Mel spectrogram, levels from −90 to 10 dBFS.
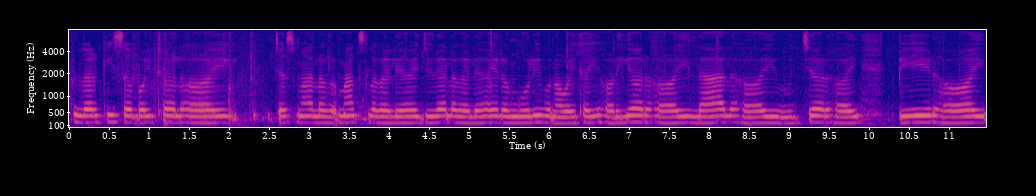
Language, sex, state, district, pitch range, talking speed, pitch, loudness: Bajjika, female, Bihar, Vaishali, 185-200 Hz, 125 wpm, 195 Hz, -35 LUFS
